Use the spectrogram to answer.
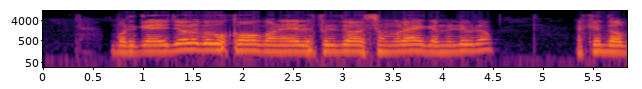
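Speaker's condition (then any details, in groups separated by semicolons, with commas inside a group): ALS; facial and mouth muscles affected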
